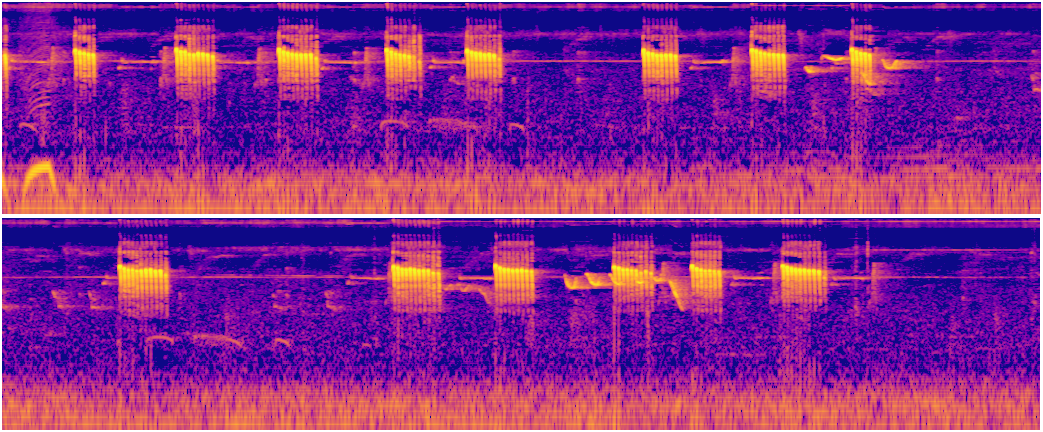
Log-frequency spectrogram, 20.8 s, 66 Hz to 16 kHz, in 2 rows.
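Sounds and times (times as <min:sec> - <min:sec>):
Prinia singing buzzy rapid-pulse bursts and twittering notes: 0:00.0 - 0:01.2
thin steady high tone: 0:00.0 - 0:20.7.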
